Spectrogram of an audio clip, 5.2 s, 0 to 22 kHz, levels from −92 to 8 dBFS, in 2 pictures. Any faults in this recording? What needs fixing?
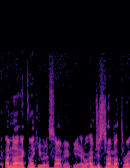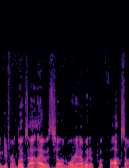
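Overdone noise removal runs throughout the speech. The noise reduction was set too strong, pulling individual frequency bands far down or out whenever they sat near its noise estimate. The background collapses into twinkling, warbling specks, and quieter parts of the speech disappear with it. To prevent this, use a gentler reduction setting and check the result by ear before applying it to the whole recording.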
